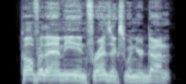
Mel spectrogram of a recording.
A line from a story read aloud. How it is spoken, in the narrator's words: yelled after him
